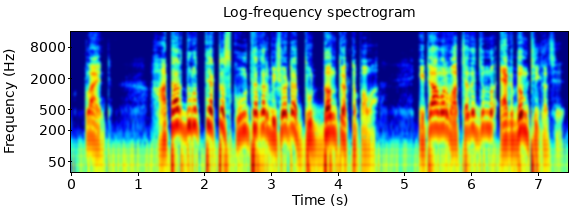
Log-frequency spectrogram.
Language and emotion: Bengali, surprised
